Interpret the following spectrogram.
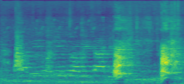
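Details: Leo the German Shepherd, on an evening farm walk and playing with a balloon: two hard, punchy barks near the end, after a stretch of quiet human talking.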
